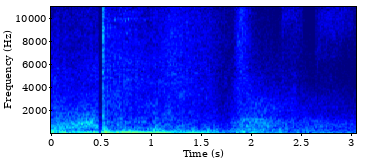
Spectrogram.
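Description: Magic spell effects burst and crackle in a video game battle.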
